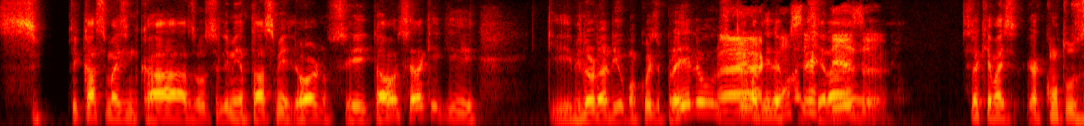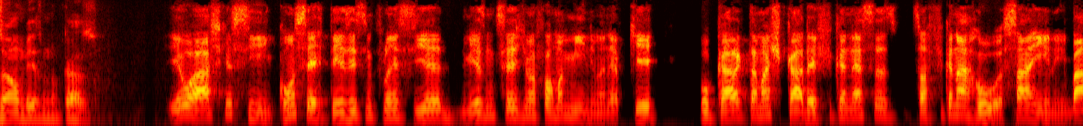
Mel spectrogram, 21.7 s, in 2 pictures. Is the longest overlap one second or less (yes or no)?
no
